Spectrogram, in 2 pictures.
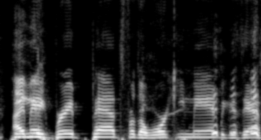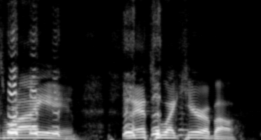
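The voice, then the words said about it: Imitates another person's voice, poorly. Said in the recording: “a really terrible Dan Aykroyd impression ... Not bad.”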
